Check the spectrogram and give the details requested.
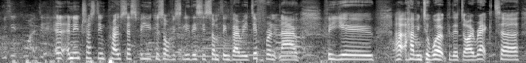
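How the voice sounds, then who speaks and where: A woman with a fairly high voice asks upbeat, leading questions, the kind heard on a red carpet. She is interviewing guests outdoors at a film premiere. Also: steady tone, fast talker, crowd noise. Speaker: entertainment interviewer.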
